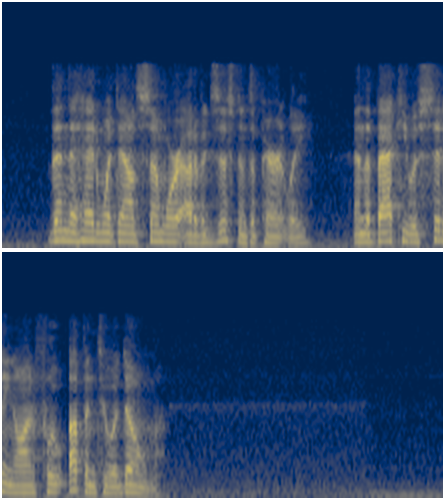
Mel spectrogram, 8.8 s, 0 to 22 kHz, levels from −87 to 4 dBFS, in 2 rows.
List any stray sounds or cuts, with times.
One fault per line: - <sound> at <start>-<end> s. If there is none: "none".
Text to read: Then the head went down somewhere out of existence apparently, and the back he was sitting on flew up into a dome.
none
